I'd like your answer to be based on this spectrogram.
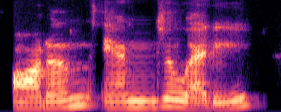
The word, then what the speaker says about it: Autumn Angelettie: My at name is just my first and last name, at Autumn Angelettie. Should I spell it? I guess it'll be written on the podcast. Okay, I'll spell it. So at AUTUMN Angelettie, AngelettiE, at Autumn Angelettie.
